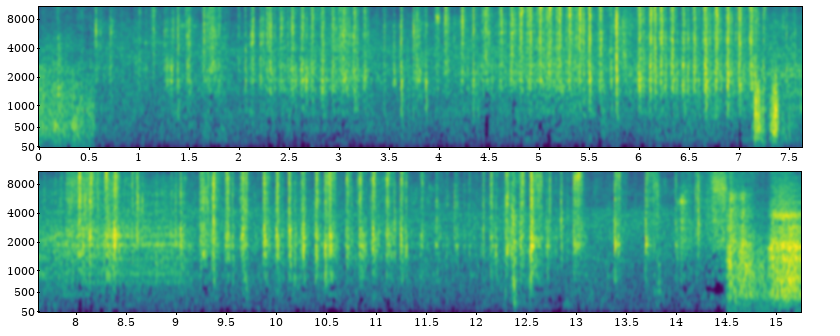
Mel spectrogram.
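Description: Small screws with bushings being driven in by hand to mount a rain guard on a Zero S electric motorcycle, heard as close, continuous scratchy metal rubbing and clicking with brief pauses.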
